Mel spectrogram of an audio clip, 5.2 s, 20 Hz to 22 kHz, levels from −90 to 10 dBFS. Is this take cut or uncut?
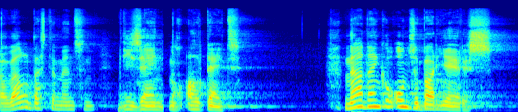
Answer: cut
